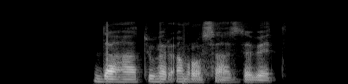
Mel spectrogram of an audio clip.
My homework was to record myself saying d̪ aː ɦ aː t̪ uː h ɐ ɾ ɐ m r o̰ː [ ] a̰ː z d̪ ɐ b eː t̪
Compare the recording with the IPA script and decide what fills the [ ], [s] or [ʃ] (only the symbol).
s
